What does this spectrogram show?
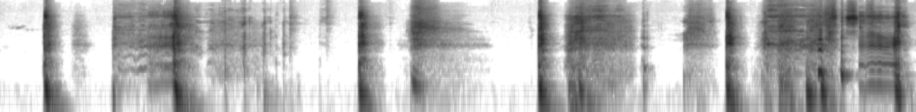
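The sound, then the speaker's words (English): A voice imitates the straining grunts of a man defecating on a toilet in a film scene: a run of short, forceful, breathy vocal bursts separated by pauses, fairly loud, building into a longer strained stretch at the end. “it's just grunting and, and then just like Michael Paré and all, all these people are just waiting for this guy to shit something out and then he shits it out flushes the toilet and then just throws it to Michael Paré, and it's just gross.”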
